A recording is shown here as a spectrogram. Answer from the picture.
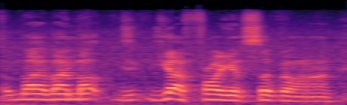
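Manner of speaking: usual speaking voice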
